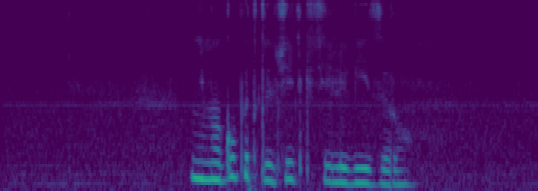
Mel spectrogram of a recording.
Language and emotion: Russian, neutral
